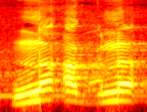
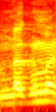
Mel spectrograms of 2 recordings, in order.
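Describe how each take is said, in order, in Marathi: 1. शब्द दोन वेगळ्या भागांत विभागून उच्चारला जातो. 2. शब्द अखंड एक एकक म्हणून उच्चारला जातो.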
